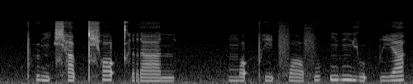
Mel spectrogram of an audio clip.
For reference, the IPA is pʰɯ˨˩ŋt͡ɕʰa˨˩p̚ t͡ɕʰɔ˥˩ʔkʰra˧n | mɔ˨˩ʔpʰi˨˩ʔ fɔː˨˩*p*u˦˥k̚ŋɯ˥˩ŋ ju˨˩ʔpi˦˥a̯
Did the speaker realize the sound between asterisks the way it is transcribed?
no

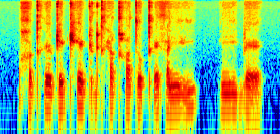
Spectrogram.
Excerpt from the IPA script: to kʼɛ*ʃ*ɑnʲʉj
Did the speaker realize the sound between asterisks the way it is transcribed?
no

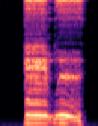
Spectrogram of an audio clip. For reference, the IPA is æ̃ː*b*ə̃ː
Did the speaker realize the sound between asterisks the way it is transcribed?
yes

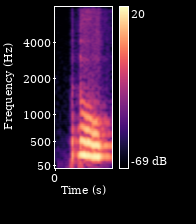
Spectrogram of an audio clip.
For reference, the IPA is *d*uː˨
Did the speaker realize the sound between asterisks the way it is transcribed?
no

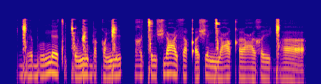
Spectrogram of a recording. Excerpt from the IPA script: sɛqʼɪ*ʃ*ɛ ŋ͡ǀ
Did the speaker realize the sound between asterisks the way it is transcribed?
yes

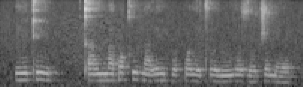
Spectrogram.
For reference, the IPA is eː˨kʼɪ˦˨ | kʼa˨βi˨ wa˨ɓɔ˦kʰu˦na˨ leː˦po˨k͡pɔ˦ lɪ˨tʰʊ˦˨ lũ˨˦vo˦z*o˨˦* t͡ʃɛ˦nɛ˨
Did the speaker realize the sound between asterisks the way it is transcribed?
yes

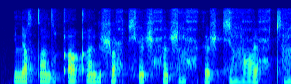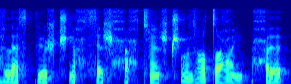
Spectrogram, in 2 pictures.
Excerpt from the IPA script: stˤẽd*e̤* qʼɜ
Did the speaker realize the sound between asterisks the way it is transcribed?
yes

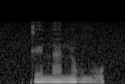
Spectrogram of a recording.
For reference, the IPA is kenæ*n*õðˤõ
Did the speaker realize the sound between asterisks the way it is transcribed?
yes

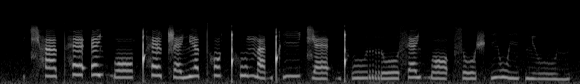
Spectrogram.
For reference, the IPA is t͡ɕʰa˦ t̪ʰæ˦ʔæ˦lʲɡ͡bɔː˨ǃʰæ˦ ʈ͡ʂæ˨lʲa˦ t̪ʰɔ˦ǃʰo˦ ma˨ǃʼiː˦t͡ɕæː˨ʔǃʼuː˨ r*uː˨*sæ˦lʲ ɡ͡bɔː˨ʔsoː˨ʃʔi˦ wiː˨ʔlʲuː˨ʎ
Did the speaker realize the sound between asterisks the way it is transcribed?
no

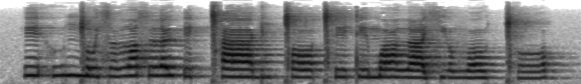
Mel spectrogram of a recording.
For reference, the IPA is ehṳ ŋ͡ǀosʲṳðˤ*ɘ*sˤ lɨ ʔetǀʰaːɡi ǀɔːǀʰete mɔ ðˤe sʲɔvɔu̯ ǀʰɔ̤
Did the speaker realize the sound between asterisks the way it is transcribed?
yes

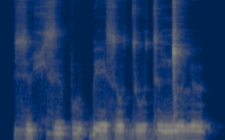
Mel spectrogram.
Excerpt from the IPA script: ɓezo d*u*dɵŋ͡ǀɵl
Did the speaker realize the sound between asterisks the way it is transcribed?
yes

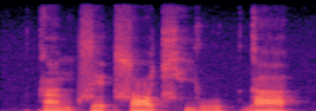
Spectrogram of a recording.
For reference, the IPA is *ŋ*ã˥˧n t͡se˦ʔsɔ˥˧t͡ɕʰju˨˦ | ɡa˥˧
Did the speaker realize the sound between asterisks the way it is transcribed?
no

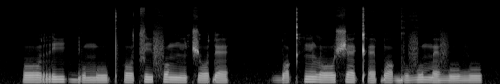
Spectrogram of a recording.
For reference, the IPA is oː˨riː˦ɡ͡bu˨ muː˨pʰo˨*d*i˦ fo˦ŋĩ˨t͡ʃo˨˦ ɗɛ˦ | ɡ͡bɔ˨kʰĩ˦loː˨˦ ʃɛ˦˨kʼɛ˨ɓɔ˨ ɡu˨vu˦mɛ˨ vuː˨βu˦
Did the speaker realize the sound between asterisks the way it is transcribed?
no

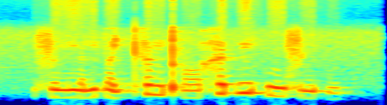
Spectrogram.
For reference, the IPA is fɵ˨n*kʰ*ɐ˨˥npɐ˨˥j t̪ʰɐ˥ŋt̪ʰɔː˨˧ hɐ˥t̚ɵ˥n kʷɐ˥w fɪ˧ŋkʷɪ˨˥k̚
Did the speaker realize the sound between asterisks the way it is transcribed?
no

